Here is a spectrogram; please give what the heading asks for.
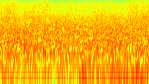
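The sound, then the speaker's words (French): Sea waves on the beach make a steady, loud hiss of surf that rushes on without distinct breaks or pauses, with no voices over it. “tu mets le coquillage sur ta tête pour entendre la mer, mais la mer, tu l'entends ici, t'as pas besoin du coquillage.”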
